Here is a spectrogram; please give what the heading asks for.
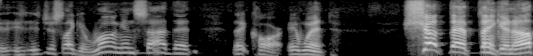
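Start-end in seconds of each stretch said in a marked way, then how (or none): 4.0-5.3 put-on, very authoritative commanding voice. Retelling a voice that spoke up while driving: imitating an authoritative voice. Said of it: "very authoritative voice".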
